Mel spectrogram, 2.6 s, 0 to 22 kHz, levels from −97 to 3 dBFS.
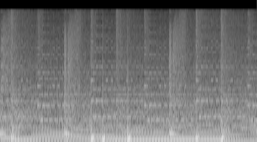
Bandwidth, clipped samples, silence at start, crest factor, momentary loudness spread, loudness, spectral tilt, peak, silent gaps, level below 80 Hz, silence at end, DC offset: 17 kHz; under 0.1%; 0 s; 16 dB; 2 LU; -25 LUFS; -5 dB/octave; -8 dBFS; none; -26 dBFS; 0 s; under 0.1%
